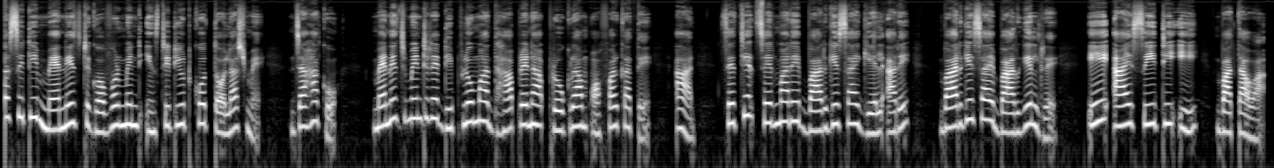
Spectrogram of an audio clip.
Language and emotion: Santali, neutral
